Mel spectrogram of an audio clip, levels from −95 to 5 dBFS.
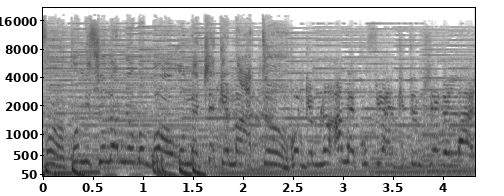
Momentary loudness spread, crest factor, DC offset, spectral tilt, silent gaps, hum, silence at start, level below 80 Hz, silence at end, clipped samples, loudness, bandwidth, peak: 5 LU; 14 dB; under 0.1%; -4.5 dB/octave; none; none; 0 s; -26 dBFS; 0 s; under 0.1%; -18 LUFS; 19 kHz; -2 dBFS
